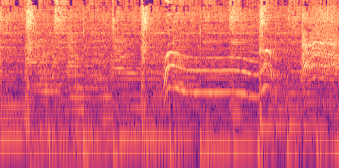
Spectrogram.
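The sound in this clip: A dog barks a few times in short, sharp bursts, with a drawn-out whining tone between them over a steady low hum.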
